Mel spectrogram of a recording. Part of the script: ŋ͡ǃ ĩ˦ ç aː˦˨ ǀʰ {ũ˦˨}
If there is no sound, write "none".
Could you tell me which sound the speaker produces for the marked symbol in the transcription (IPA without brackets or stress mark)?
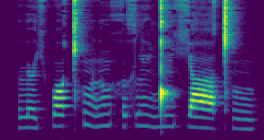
ũ˨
